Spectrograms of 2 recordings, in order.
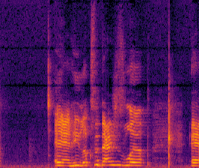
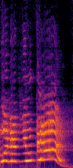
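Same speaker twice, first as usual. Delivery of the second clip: exasperated outburst; 13 semitones higher than usual. Retold or imitated. Exasperated at useless doctor.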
